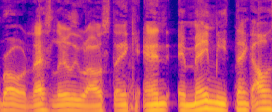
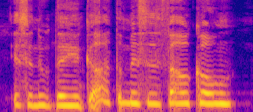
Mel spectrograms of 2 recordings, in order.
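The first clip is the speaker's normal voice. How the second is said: very high, silly, drawn-out comic voice; 13 semitones higher, 4 dB louder than usual. Imitating the police chief's funny voice from the show: police chief impression. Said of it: "His voice is hilarious".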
